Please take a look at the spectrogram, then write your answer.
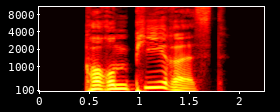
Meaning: second-person singular subjunctive I of korrumpieren
- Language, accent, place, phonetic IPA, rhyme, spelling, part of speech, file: German, Germany, Berlin, [kɔʁʊmˈpiːʁəst], -iːʁəst, korrumpierest, verb, De-korrumpierest.ogg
